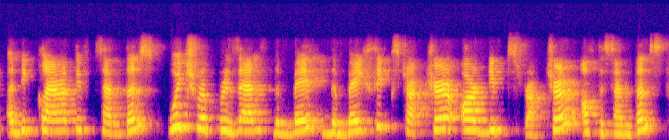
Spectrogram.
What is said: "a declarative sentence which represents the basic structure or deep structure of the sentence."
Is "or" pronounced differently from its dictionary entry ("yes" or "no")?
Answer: no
